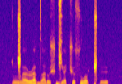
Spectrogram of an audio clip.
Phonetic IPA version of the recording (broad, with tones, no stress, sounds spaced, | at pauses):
ŋ͡ǁ ɐ˨˦ ɹ ɐ˥˨ d̪ a˨ ɾ u˥˨ ʃ d͡ʑ ɨ˨ ɐ̯ t͡ʃ u˥ s w o˥˨ ǁʰ ɨ˨˦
